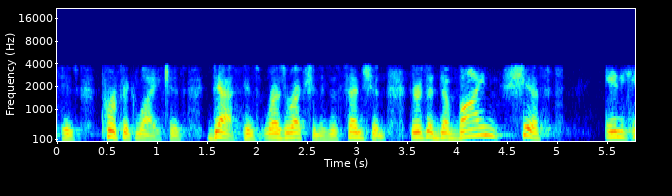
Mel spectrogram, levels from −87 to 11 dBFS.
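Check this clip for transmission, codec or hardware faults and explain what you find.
Two kinds of fault are present: a low-rate speech codec across the whole clip, and two concealed packet losses.

The G.729 codec runs throughout. The sound points to G.729A at 8 kbit/s. This codec models the voice as a vocal tract filter driven by a pitch predictor and a few sparse pulses per short frame. Nothing above 4 kHz survives. The damage is plainly audible here. The speech sounds dull and band-limited, with a rough, slightly synthetic edge.

VoIP packet loss concealed by the speech codec occurs twice, from 1.79 to 1.87 s and from 5.00 to 5.07 s. About 60 ms of audio goes missing each time, which fits two lost packets. The decoder fills each gap by repeating its last pitch and filter at falling gain. Each gap comes out as a short, fading smear of stretched tone or coloured noise. Because each frame builds on the previous one, the speech stays weak or distorted briefly after each loss.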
